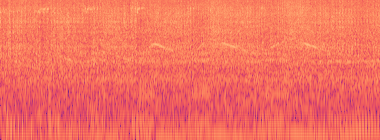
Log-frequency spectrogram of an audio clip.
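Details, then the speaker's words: VW Super Beetle Volksrod, first cold start after rewiring, with priming fuel in the carburetor: stumbling uneven exhaust beat with dropped pulses, misfire not on all cylinders; ignition or one side of the carburetor suspected. "definitely not running right on all cylinders not sure yet if it's ignition or if it's one side of the carburetor not doing what it's supposed to do so we definitely got a misfire"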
